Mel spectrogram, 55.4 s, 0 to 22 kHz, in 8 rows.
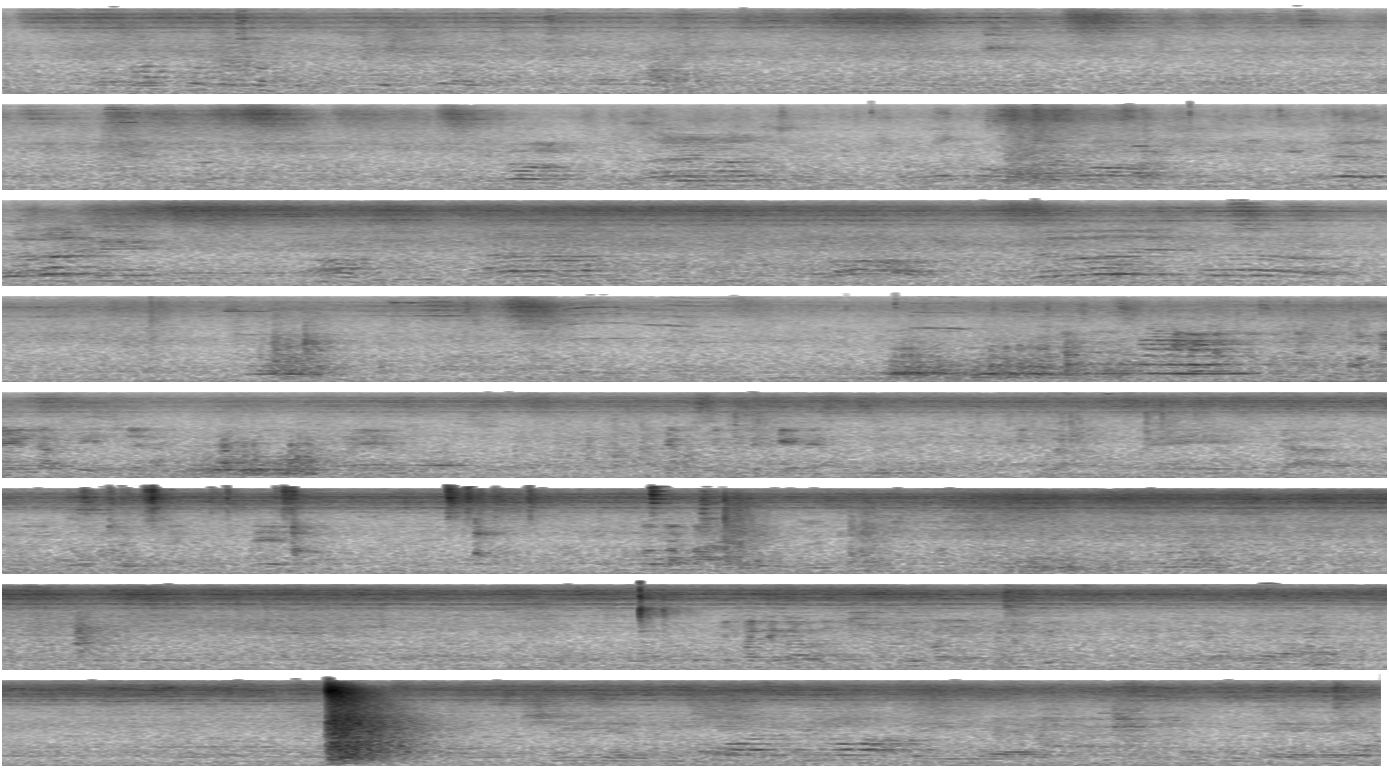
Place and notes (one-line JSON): {"title": "Martin Buber St, Jerusalem - Frank Sinatra Restaurant at the Hebrew University", "date": "2019-04-01 12:10:00", "description": "Frank Sinatra Restaurant at the Hebrew University", "latitude": "31.79", "longitude": "35.25", "altitude": "821", "timezone": "Asia/Jerusalem"}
